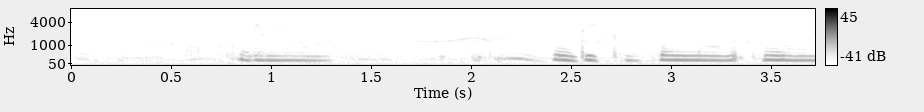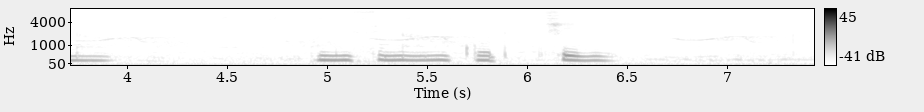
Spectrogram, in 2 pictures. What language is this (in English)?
Santali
